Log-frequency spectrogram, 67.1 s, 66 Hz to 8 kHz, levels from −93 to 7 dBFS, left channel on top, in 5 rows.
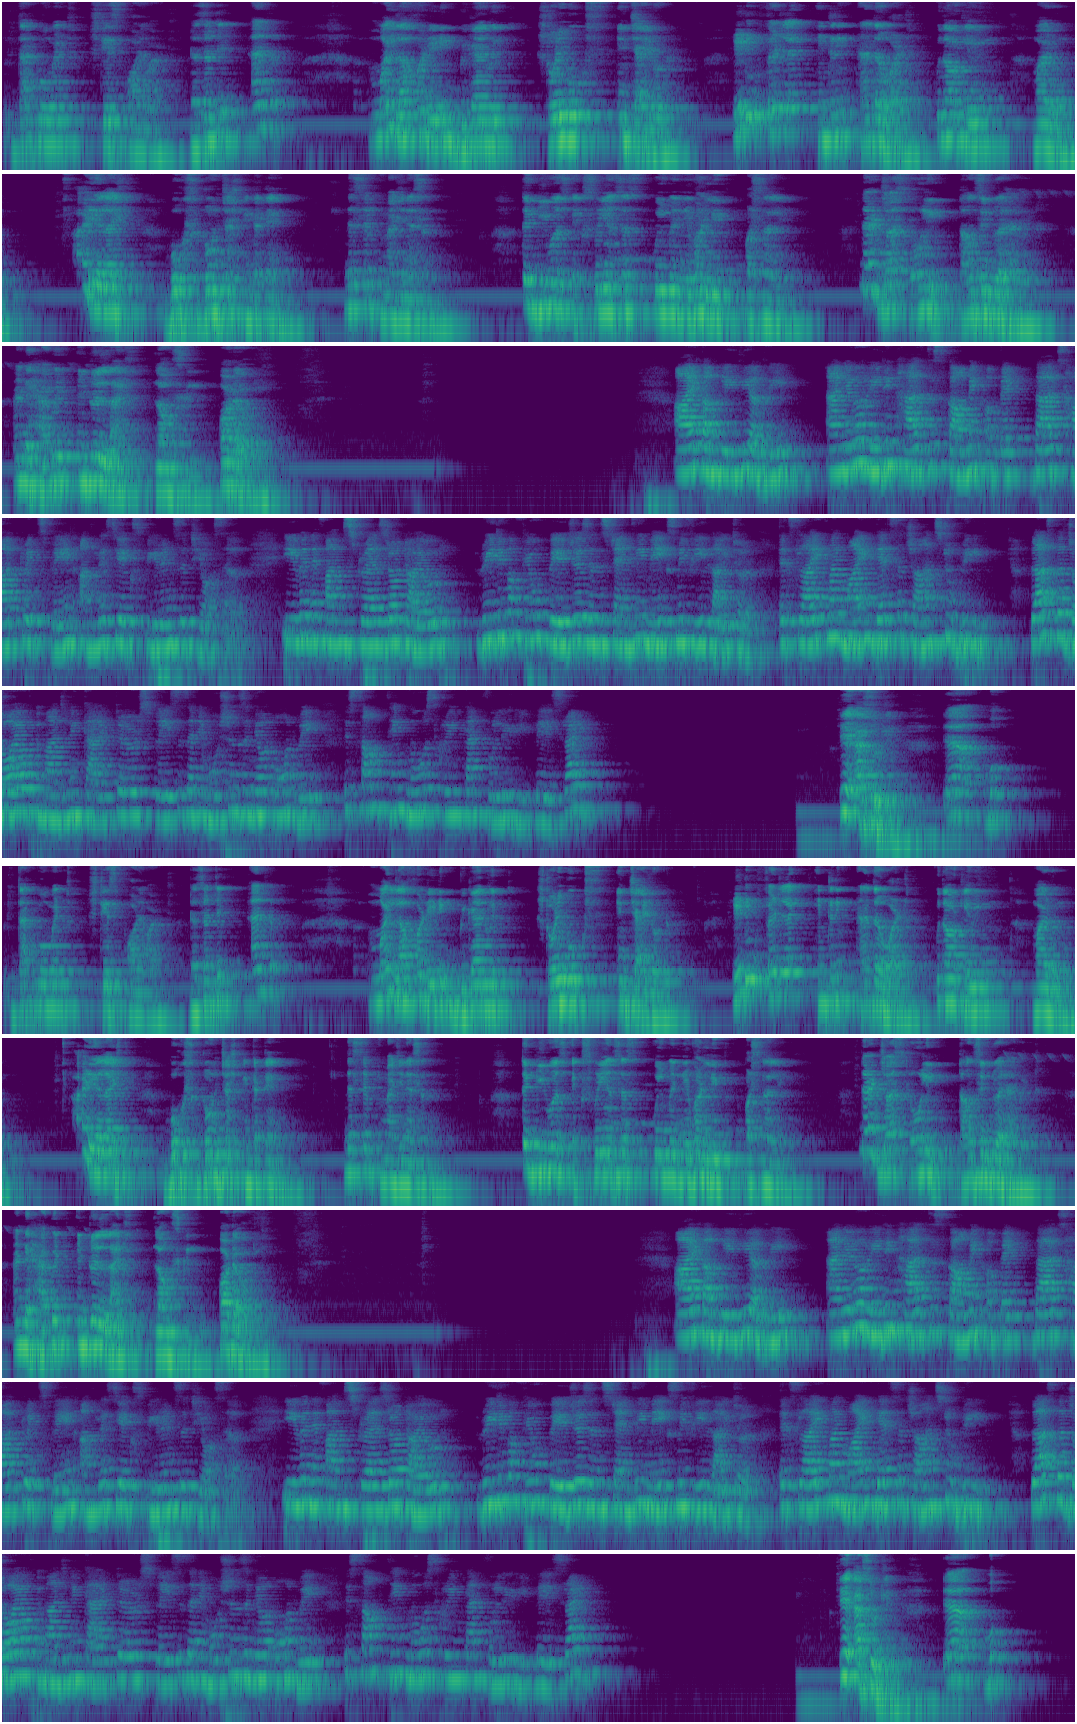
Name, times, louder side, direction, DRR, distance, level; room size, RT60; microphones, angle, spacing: voice 1, 0.1-2.0 2.3-2.8 3.1-3.5 4.1-4.2 4.6-6.2 6.7-8.3 9.1-11.3 11.7-12.4 12.9-13.3 14.3-15.0 15.4-17.0 17.7-18.9 19.6-23.2 24.1-26.3 27.0-29.3 29.5-30.1 64.1-66.0, right 1 dB, 90° right, 2 dB, 0.7 m, -33 dB
voice 2, 35.2-36.6 37.1-39.4 39.7-45.8 46.2-49.6 49.9-52.4 52.8-57.5 57.9-60.9, left 1 dB, 75° left, -7 dB, 1.2 m, -35 dB
3.7 x 2.9 x 4.3 m, 0.91 s
head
